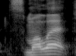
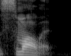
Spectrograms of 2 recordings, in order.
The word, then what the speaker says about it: Smollett: Wait, well, can we agree that his name is probably pronounced Smollett? – No, I say Smollett.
